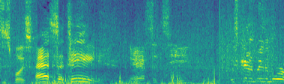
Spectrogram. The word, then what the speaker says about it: Assateague: So there we were, enjoying a beautiful, sunny, amazing evening here at how do you pronounce this place? Assateague.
